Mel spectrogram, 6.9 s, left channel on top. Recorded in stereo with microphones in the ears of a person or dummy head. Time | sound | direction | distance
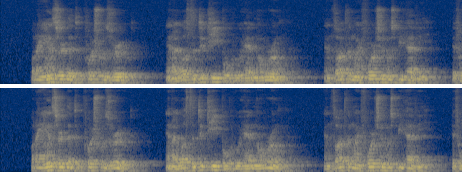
0.5 | a man speaking | 70° right (ahead or behind) | 0.5 m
